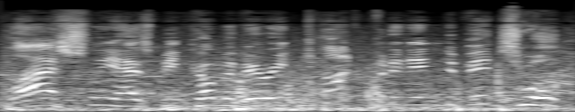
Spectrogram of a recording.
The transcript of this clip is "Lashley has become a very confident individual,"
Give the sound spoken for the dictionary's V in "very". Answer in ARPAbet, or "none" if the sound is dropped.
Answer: V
